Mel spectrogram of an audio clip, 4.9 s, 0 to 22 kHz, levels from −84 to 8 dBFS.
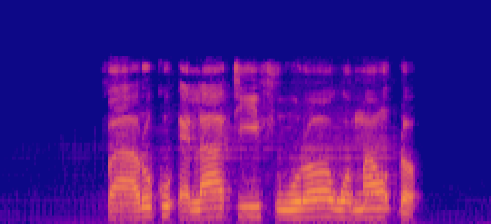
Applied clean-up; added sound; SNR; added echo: neural separator model SepFormer DNS4.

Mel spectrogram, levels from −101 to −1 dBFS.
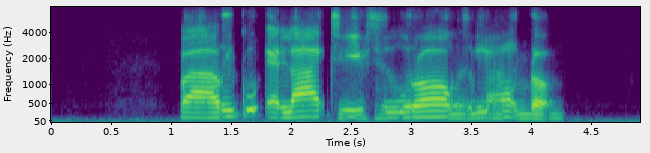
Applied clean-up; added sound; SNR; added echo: neural diffusion model UNIVERSE++.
